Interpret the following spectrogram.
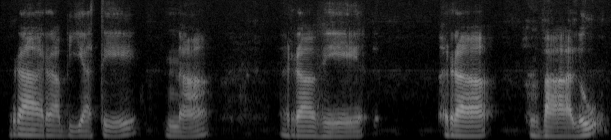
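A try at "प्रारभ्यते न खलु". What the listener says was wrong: Not Ravalu. It is Kalu. One word. Ka. Rava will be having some space between them.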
